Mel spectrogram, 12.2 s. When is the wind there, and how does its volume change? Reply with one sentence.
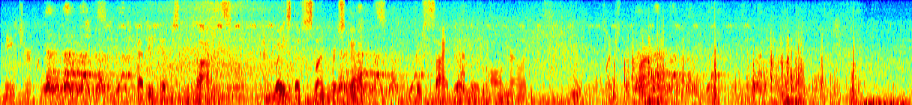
The wind can be heard from 0.0 to 12.1 s, getting louder.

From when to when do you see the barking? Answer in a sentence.
You can hear the barking from 0.6 to 2.2 s, from 4.5 to 6.2 s and from 8.4 to 10.2 s.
